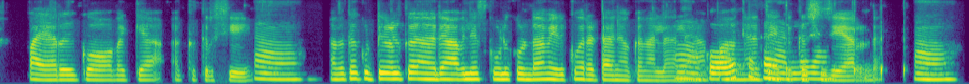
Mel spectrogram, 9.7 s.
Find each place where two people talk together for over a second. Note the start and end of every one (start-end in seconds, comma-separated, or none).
6.8-8.4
